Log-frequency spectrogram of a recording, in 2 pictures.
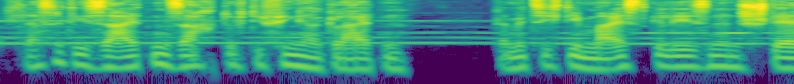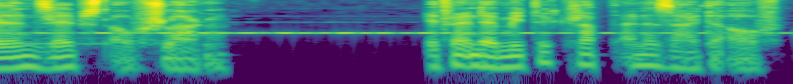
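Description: An actor playing a reflective, wry amateur sleuth, narrating a radio crime drama in an understated, pensive way. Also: male voice, deep voice, steady tone, normal speed, creaky, music in the background. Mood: tense, observant.

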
